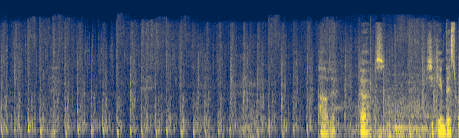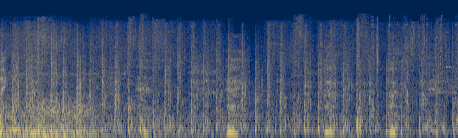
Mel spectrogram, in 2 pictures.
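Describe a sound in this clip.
Quick footsteps run through rustling grass.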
